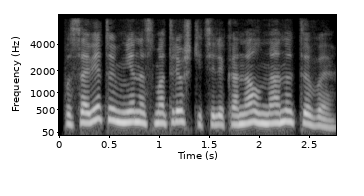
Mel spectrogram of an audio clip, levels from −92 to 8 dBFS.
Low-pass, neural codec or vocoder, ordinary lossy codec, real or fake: 7.2 kHz; codec, 16 kHz, 4.8 kbps, FACodec; MP3, 64 kbps; fake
